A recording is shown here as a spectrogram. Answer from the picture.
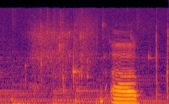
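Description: A foam sponge being dunked into a plastic bowl of water and lifted out, water sloshing and dripping back into the bowl: the sponge is being loaded with plenty of water for felting clay plaster.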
